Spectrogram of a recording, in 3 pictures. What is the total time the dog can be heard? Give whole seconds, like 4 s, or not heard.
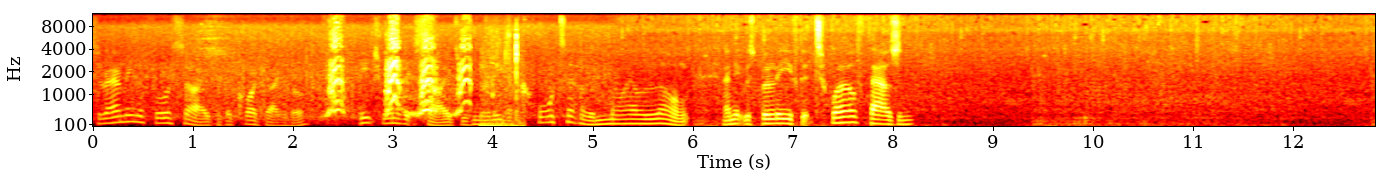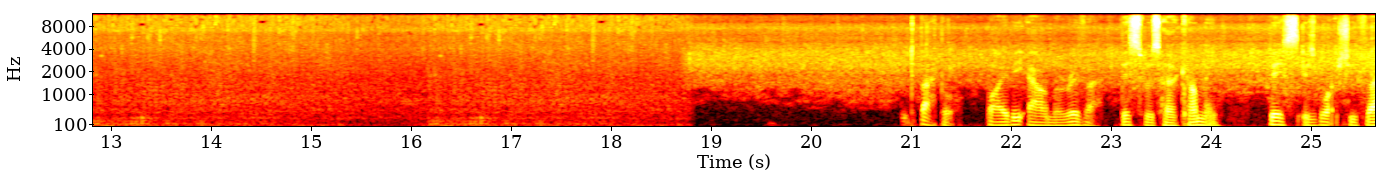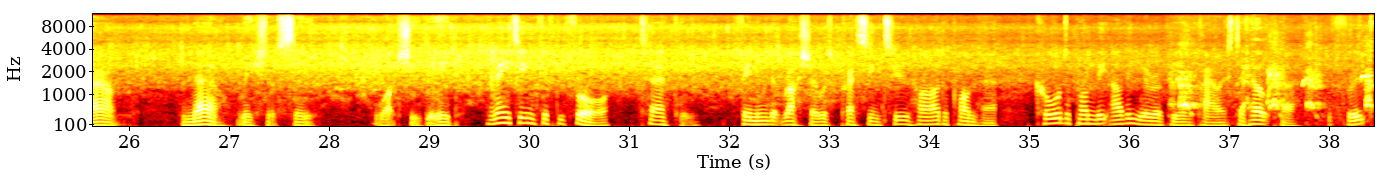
4 s.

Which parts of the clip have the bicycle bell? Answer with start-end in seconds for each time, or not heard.
not heard.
